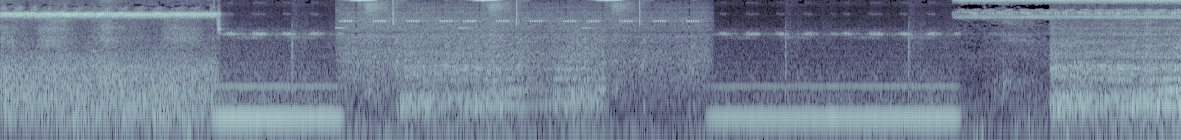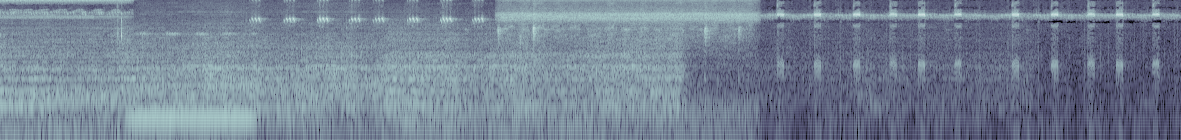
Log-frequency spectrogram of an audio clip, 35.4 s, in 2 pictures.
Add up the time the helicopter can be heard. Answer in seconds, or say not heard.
21 s.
